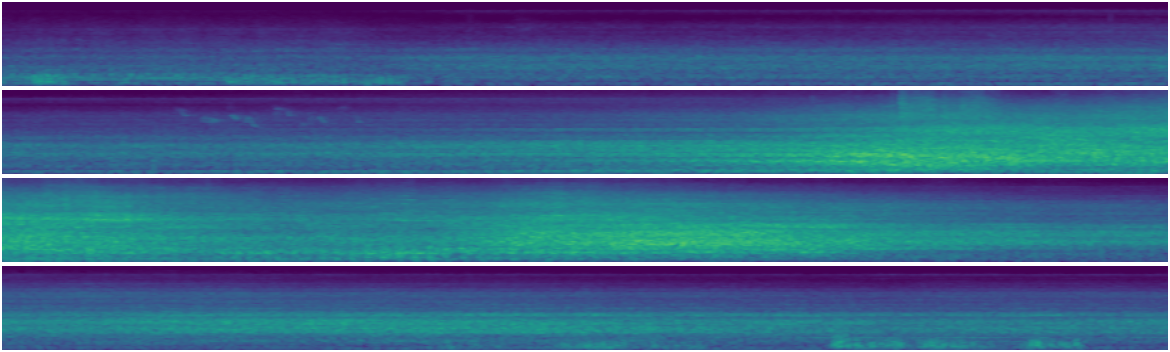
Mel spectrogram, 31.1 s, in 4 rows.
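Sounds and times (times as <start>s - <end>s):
passenger train passing: 0.0s - 31.0s
train wheels rolling on rails: 7.2s - 31.0s.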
